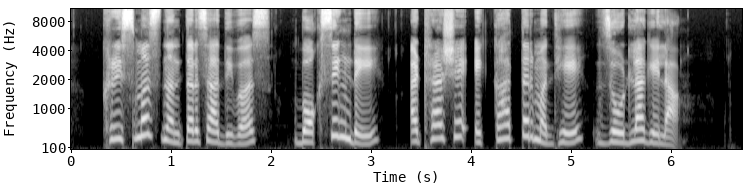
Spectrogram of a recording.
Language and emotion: Marathi, neutral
